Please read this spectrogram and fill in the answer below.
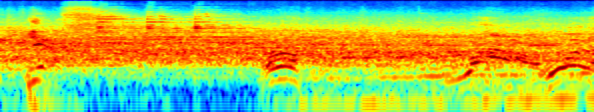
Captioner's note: bell rings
